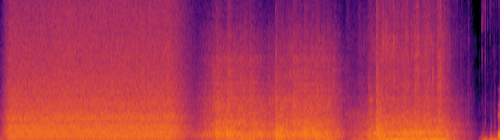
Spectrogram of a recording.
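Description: Bread-oven burner running loudly, a steady rushing roar with a low hum in it, followed by two more stretches of loud rushing noise after brief dips about three and a half seconds and seven seconds in.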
